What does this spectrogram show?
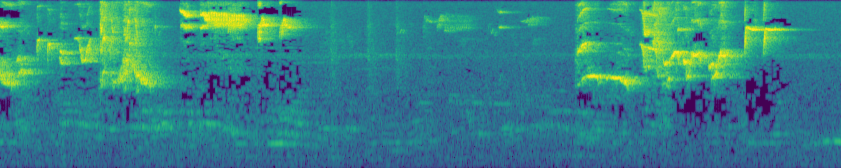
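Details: Orange-headed thrush hung caged alongside others for training: loud stretches of rapid, varied high chattering and whistled notes, broken by a pause of nearly three seconds with only faint soft notes.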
